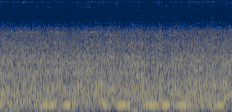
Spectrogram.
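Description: Steady mechanical din of running machinery, with a wavering low hum through it.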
